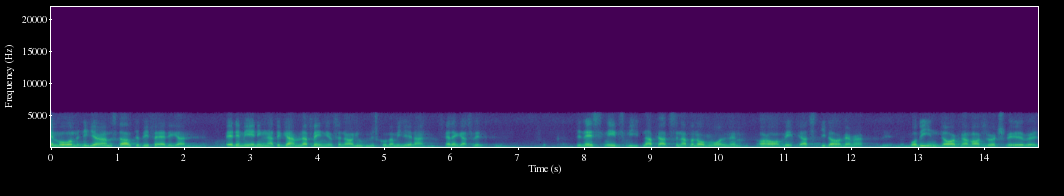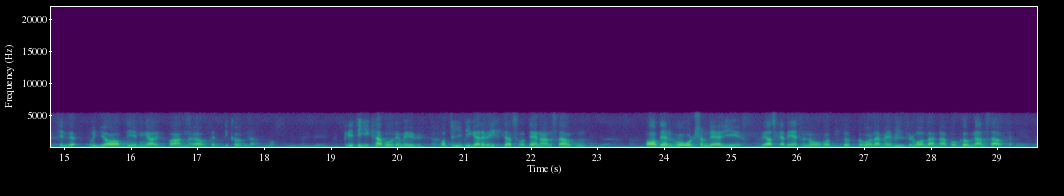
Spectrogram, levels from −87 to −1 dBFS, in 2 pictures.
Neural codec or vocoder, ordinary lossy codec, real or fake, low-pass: codec, 24 kHz, 0.9 kbps, WavTokenizer, large speech release; none; fake; 5.4 kHz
